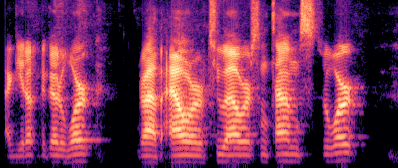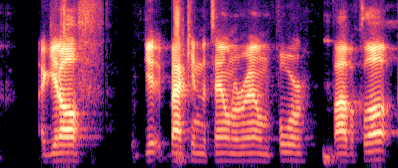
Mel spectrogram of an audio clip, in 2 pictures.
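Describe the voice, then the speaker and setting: A man who runs a girls softball league, speaking plainly and earnestly at a county meeting. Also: medium pitch, monotone, normal speed, clear, resonant tone, rough recording. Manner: plain-spoken, earnest, repeats "all right". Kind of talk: public comment at a county meeting.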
